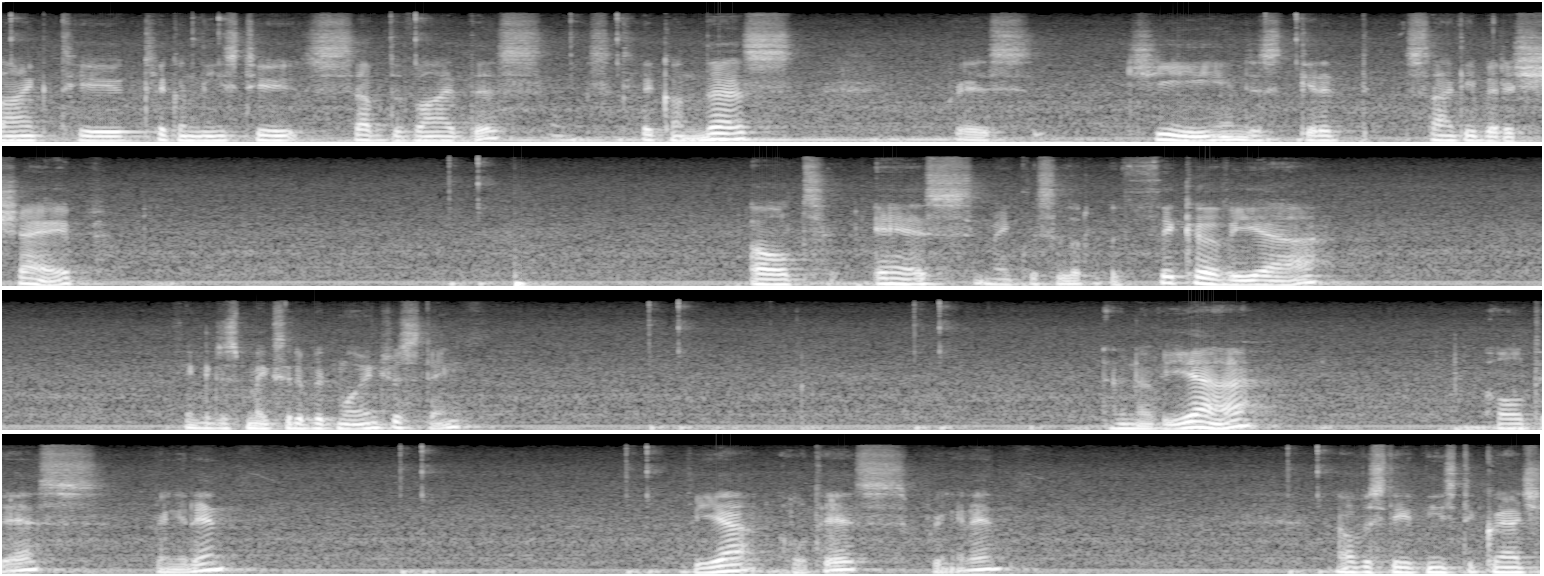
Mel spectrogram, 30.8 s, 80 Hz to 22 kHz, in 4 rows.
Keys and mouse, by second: 1.0-2.2 right drag, 2.9 click, 4.3 g, 8.5 g, 12.0 alt+s, 20.0 click, 23.0 alt+s, 26.1 click, 27.1 alt+s.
